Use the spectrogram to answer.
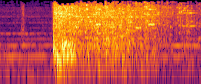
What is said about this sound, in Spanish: Rompe el cristal de una ventana y comienza a dar patadas a los maderos que hay en ella.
